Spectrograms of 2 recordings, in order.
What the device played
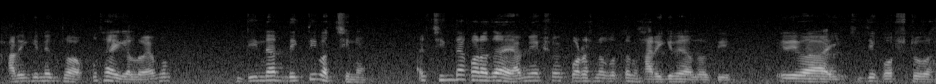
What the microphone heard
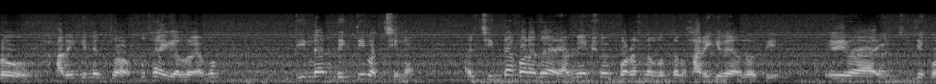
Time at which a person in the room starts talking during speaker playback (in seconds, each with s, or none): none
